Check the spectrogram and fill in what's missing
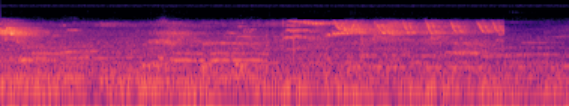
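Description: A common myna gives scratchy, varied notes, then a quick burst of harsh, rattling chatter over a steady background hiss.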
